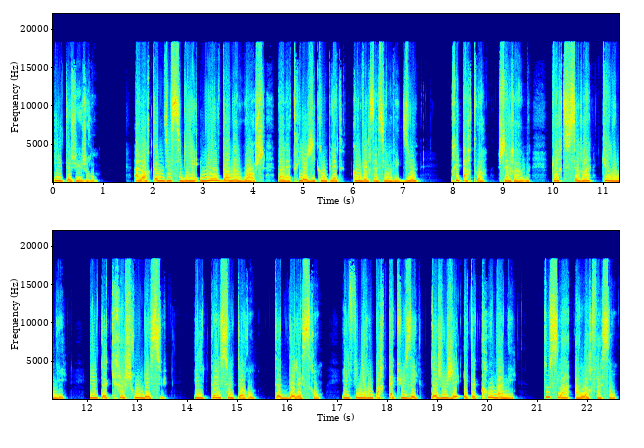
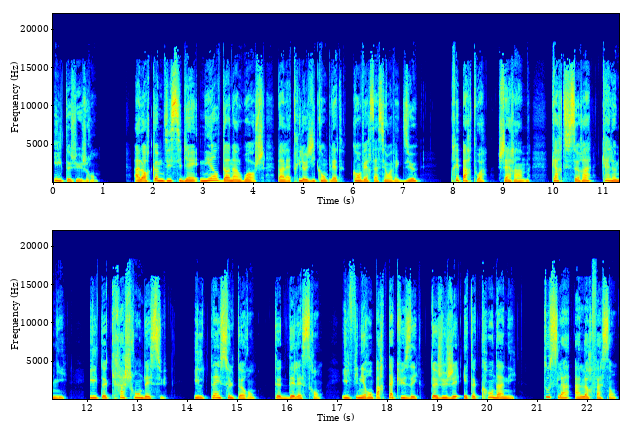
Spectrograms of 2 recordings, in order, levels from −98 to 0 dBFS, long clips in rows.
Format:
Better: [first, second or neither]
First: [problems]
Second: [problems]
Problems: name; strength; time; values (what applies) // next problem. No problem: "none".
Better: second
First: distortion; heavy; 28% of the sound clipped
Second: none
